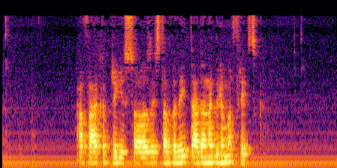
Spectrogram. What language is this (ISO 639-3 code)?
por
